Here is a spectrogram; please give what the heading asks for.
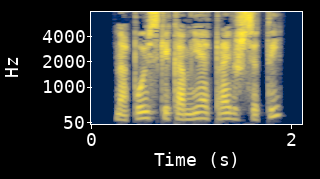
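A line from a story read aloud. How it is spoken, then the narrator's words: Plain. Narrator (Russian): спросил Эндон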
